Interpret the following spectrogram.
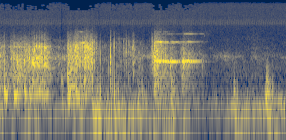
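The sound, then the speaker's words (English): A clock that is being pulled away topples and crashes, producing a run of loud clattering impacts over a few seconds, with a metallic chime ringing out briefly in the middle before fading into scattered knocks. “Why are you pulling the clock away from that? Hey, look out! It's falling!”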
